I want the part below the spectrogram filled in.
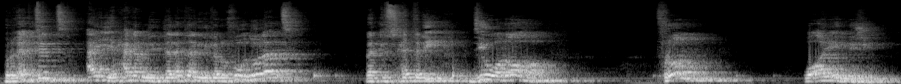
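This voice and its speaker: A man's voice: a little high, dark tone. A man with an Egyptian Arabic accent teaching an English grammar class, explaining step by step and asking the students rhetorical questions. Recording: very echoey room, voice from far off, faint noise.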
